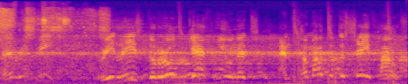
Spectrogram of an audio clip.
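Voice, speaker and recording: Echoing high-pitched commanding alien man, played by an actor. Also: a little fast, lightly acted. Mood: stern warning. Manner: forceful, clipped orders. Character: urgent, commanding male masked alien in old recordings. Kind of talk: video game character acting. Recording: echoey, distant archived data playback.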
